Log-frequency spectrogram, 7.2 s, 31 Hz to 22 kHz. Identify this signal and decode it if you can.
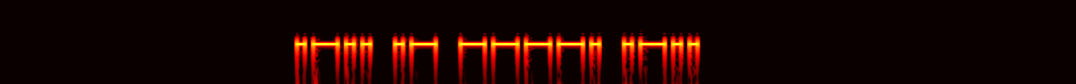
Morse code, heard as a keyed tone, about 22 wpm, 700 Hz. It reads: LA9L
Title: DXCC-100 Call Signs - 4 Characters - Repeated 2x - 22wpm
